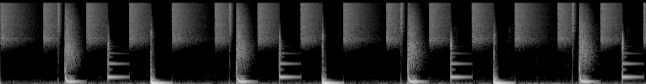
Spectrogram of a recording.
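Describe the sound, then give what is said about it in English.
Drum machine beat looping a steady pattern of punchy low kicks, bright cymbal and hi-hat hits, and a tonal cowbell swapped in for a high, dinky sound, plus a cymbal with a reshaped envelope, played alone with no voices. “Couple new sounds there. That cowbell, that was something dinky and high, and I changed it to cowbell.”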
